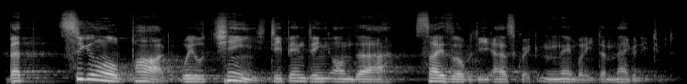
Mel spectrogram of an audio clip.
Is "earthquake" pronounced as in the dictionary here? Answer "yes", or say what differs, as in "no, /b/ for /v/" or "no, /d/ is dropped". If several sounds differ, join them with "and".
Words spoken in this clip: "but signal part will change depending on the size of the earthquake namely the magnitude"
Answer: no, /s/ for /θ/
